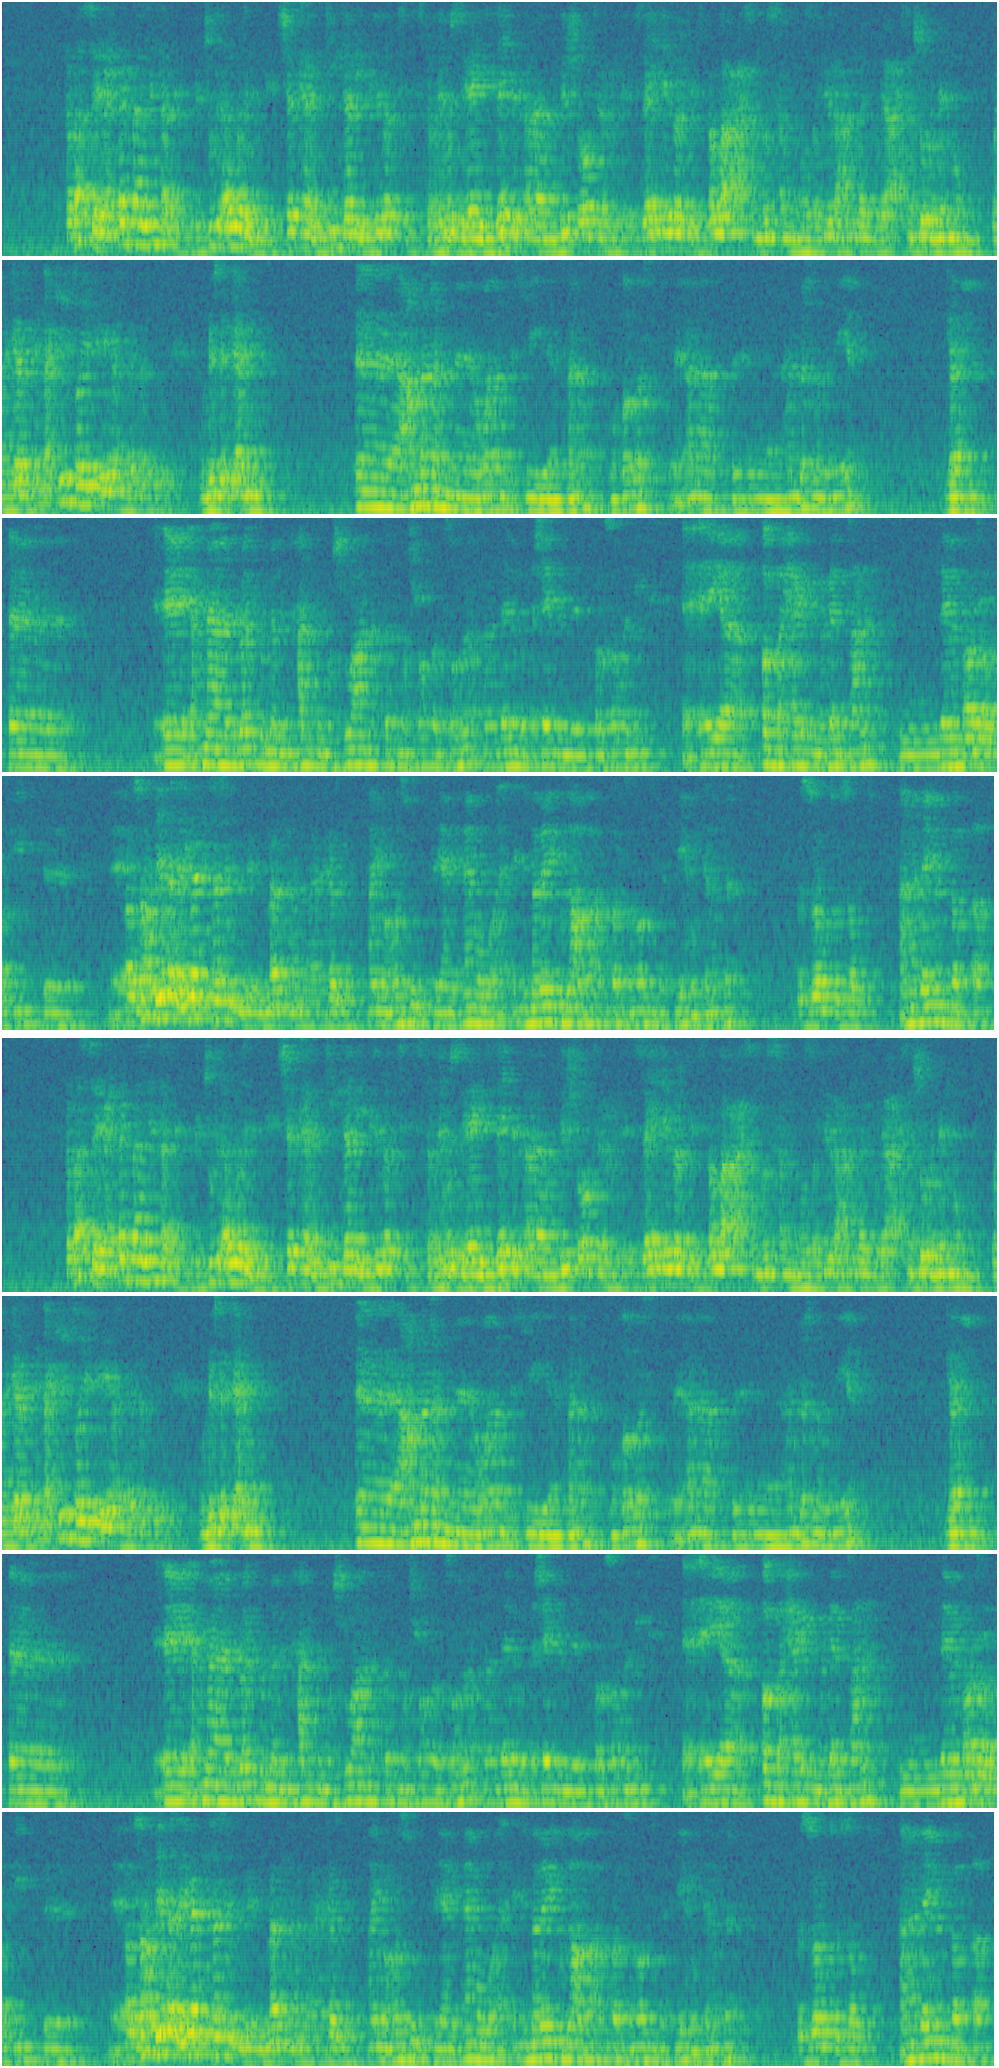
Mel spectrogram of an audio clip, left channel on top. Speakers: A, on the right; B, on the left.
A: فبس محتاج بقى ان انت بت- بتشوف الاول ال- الشركه التيم ده بي- بتقدر تس- تستخدمه ازاي ازاي تبقى مدير شاطر ازاي تقدر ت- تطلع احسن نسخه من الموظفين اللي عندك واحسن شغل منهم وهكذا انت احكي لي طيب ايه اهدافك و... ونفسك تعمل ايه
B: آه، عامة آه، هو أنا ناقص لي آه، سنة وأخلص آه، أنا في آه، هندسة مدنية
A: جامد
B: تمام آه، آه، إحنا دلوقتي كنا بنحدد المشروع أنا اخترت مشروع خرسانة أنا دايما ببقى شايف ال- الخرسانة دي آه، هي أكبر حاجة في المجال بتاعنا وزي ما أنت
A: اه
B: فاهم
A: طبعا
B: أكيد آه، آه،
A: خرسانة بيبقى تقريبا أساس ال- المبنى وهكذا
B: أيوه مظبوط يعني فاهم هو المباني كلها عبارة عن خرسانات وتسليح والكلام ده
A: بالظبط بالظبط
B: انا دايما ببقى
